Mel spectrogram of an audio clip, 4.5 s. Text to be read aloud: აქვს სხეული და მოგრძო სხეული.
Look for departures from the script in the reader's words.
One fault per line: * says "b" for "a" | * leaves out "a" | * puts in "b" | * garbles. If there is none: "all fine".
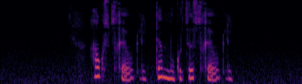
all fine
